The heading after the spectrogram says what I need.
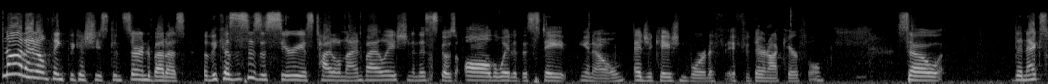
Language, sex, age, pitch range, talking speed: English, female, 20-39, 155-200 Hz, 225 wpm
